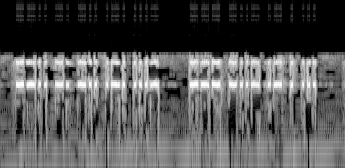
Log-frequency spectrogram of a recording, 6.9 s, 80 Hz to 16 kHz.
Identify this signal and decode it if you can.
Morse code, heard as a keyed tone, about 21 wpm, 1120 Hz. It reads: ZNDRV OXAES
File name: Linksmakalnis-1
